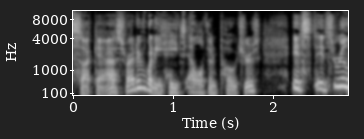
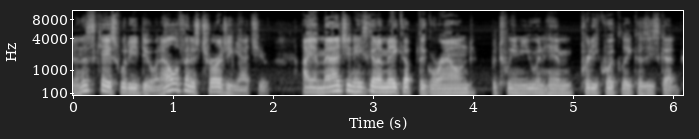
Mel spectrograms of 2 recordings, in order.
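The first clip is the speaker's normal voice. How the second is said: normal talking voice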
